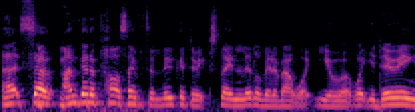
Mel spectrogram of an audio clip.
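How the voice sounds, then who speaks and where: A man's dark, mellow voice at a very fast pace. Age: 40s. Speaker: podcast host. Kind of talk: casual interview.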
